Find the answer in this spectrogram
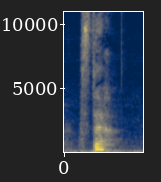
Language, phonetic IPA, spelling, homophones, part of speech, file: Czech, [stɛx], steh, stech, noun, Cs-steh.ogg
